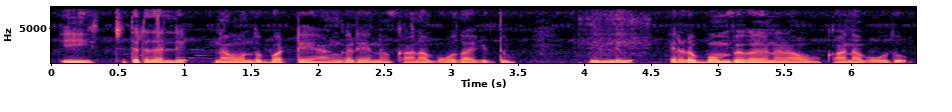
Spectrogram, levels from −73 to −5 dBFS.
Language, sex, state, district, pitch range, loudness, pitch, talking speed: Kannada, male, Karnataka, Koppal, 110-125 Hz, -19 LUFS, 115 Hz, 110 wpm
